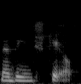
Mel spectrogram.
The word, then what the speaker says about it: Nadine Steele: I actually asked Nadine how to pronounce her name just before I started, so hopefully I'm saying it right, Nadine Steele.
